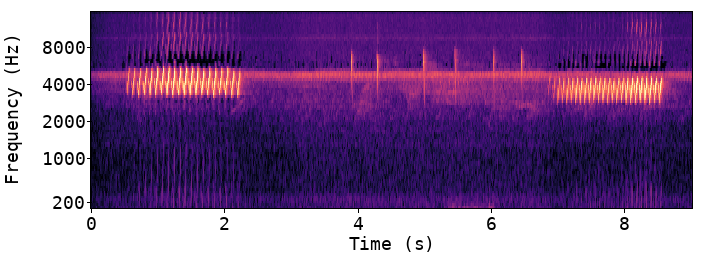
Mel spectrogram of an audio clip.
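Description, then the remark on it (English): A pine warbler sings two rapid, even musical trills several seconds apart, clear, with a thin steady insect-like hum and a few soft ticks in the gap between. “Let's hear from the pine warbler.”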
